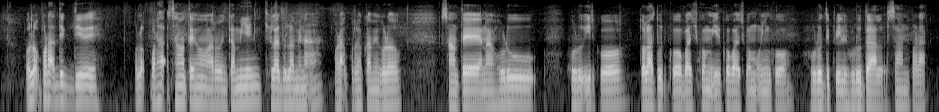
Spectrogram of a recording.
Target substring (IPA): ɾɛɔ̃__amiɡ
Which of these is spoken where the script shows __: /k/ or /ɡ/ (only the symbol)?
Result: k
